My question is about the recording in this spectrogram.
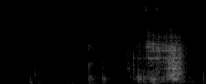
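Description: Handling noise on a workbench: a few light clicks, then a scraping, crunching rustle lasting about a second that grows louder near the end.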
